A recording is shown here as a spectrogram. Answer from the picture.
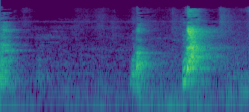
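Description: Three short dog-like barks from a man imitating a dog, one at the start, one just past halfway and one near the end.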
